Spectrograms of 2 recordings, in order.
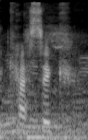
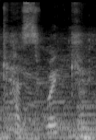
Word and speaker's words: Keswick: We have made it to Keswick. I'm learning to pronounce things correctly. It is not Keswick, as I previously thought. It's Keswick.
